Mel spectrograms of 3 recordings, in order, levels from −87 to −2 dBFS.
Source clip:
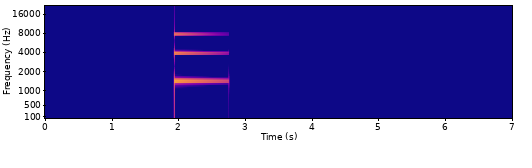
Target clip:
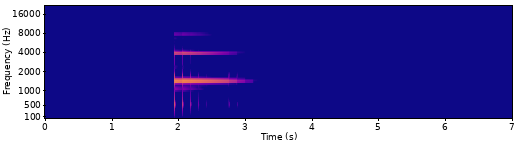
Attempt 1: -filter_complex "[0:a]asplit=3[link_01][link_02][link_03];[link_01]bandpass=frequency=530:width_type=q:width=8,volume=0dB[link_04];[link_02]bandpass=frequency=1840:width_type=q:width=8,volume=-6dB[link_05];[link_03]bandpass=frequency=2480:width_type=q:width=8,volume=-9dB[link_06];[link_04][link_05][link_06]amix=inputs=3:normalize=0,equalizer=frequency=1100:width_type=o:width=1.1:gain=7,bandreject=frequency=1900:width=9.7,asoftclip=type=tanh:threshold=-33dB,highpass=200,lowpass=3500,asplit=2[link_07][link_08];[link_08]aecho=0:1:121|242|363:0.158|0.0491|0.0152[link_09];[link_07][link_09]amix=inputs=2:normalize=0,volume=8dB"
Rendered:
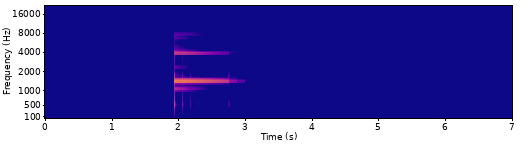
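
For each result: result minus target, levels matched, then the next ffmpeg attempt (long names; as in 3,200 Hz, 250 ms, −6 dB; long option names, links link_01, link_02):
soft clipping: distortion +13 dB; echo-to-direct −10 dB
-filter_complex "[0:a]asplit=3[link_01][link_02][link_03];[link_01]bandpass=frequency=530:width_type=q:width=8,volume=0dB[link_04];[link_02]bandpass=frequency=1840:width_type=q:width=8,volume=-6dB[link_05];[link_03]bandpass=frequency=2480:width_type=q:width=8,volume=-9dB[link_06];[link_04][link_05][link_06]amix=inputs=3:normalize=0,equalizer=frequency=1100:width_type=o:width=1.1:gain=7,bandreject=frequency=1900:width=9.7,asoftclip=type=tanh:threshold=-25.5dB,highpass=200,lowpass=3500,asplit=2[link_07][link_08];[link_08]aecho=0:1:121|242|363:0.158|0.0491|0.0152[link_09];[link_07][link_09]amix=inputs=2:normalize=0,volume=8dB"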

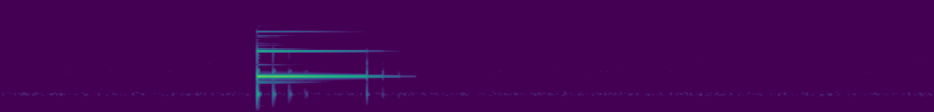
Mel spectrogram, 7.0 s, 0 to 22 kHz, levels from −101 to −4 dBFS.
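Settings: echo-to-direct −10 dB
-filter_complex "[0:a]asplit=3[link_01][link_02][link_03];[link_01]bandpass=frequency=530:width_type=q:width=8,volume=0dB[link_04];[link_02]bandpass=frequency=1840:width_type=q:width=8,volume=-6dB[link_05];[link_03]bandpass=frequency=2480:width_type=q:width=8,volume=-9dB[link_06];[link_04][link_05][link_06]amix=inputs=3:normalize=0,equalizer=frequency=1100:width_type=o:width=1.1:gain=7,bandreject=frequency=1900:width=9.7,asoftclip=type=tanh:threshold=-25.5dB,highpass=200,lowpass=3500,asplit=2[link_07][link_08];[link_08]aecho=0:1:121|242|363|484:0.501|0.155|0.0482|0.0149[link_09];[link_07][link_09]amix=inputs=2:normalize=0,volume=8dB"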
